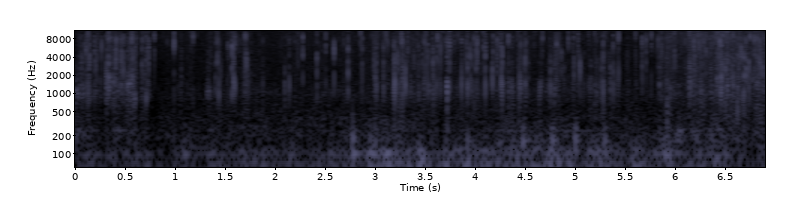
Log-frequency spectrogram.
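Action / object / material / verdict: scrape / plastic bubble wrap sheet over a microphone / plastic / none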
